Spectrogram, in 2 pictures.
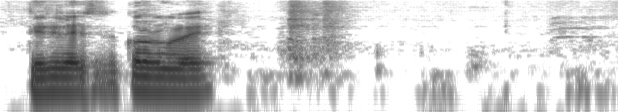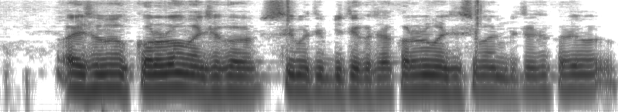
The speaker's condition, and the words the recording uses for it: Parkinson's disease. बोलेको अलि लटपट लटपट लठेर लठेर जस्तो भइरहेको छ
